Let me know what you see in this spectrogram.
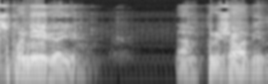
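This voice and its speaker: A man speaks at a fairly low pitch with a dark, mellow tone. His intonation is lively and his pace moderate. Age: 70s. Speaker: psychiatrist and professor. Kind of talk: conference talk. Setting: stage with audience. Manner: hesitant, with repetitions.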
